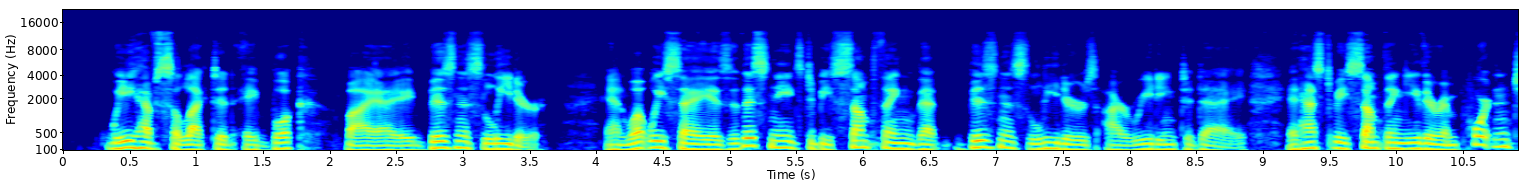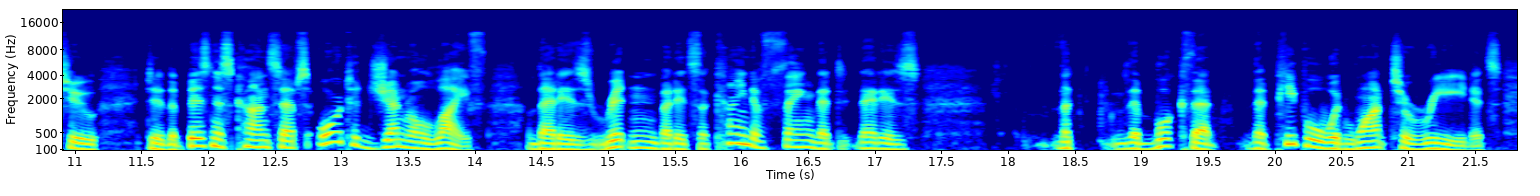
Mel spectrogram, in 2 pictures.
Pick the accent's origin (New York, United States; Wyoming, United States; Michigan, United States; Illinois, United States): Michigan, United States; Allen Park; many of the families that I knew growing up in Allen Park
